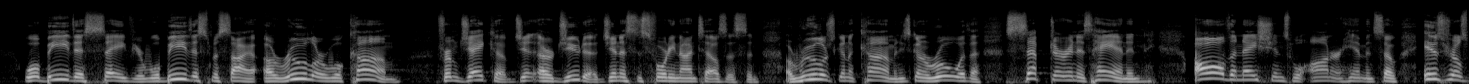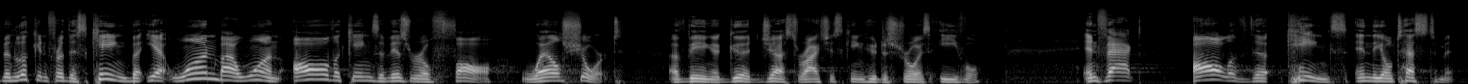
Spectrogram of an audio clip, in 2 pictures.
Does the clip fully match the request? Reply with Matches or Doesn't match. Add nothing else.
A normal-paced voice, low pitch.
Doesn't match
